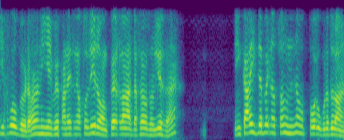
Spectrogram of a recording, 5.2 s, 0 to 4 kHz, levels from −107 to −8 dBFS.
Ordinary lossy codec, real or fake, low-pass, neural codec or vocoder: none; fake; 3.6 kHz; codec, 16 kHz in and 24 kHz out, 0.6 kbps, FocalCodec, streaming, 2048 codes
